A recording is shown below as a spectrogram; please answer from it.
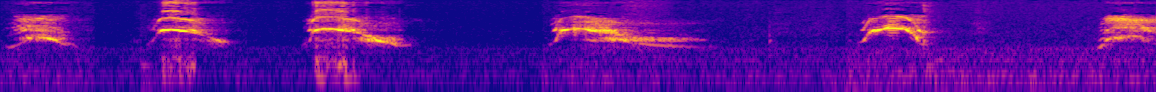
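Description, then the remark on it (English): A female mountain lion, recorded by a trail cam, gives a series of about six shrill, screaming calls, each rising and falling in pitch, spaced a second or so apart, over a faint low background hum. “A female mountain lion's call, in fact, has often been described as sounding like a woman's scream.”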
